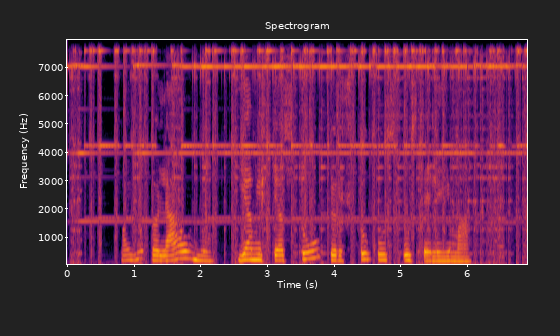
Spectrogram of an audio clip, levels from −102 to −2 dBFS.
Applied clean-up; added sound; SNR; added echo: none; Bicycle bell; 5 dB; none.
